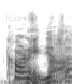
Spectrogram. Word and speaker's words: Kearney: on oik was c so Rob Kernney the great rugby player was called Rob Carney that's how they pronounce his name we couldn't resolve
